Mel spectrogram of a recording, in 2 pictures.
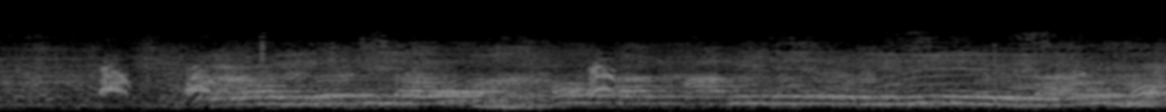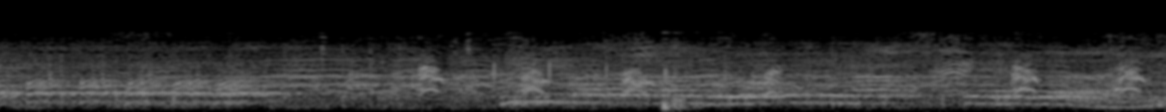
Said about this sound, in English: It's great to see the German supporters out here. In Oberjoch, no shortage. People cheering the young German on, Robin Kraft.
